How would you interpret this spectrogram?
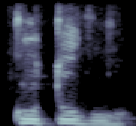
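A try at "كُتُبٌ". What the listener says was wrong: কুতুবুন, এখানে তানবিন হবে।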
